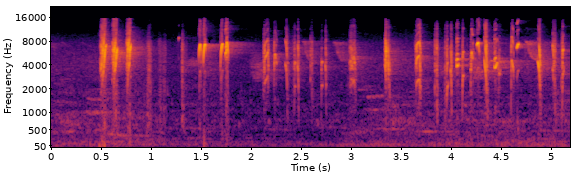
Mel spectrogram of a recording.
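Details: Male konin (kolibri ninja) sunbird song used for tutoring songbirds: dense run of high, thin, squeaky chirps and brief trills, fast and irregular, with no other sounds.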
